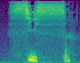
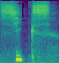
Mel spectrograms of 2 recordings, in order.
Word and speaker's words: six: be careful here, because even if it's ending with this X, well, you'll have to pronounce it like S. Okay? So you get the cis pronunciation. Cis. Cis. Okay, so it's not six, it's cis.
